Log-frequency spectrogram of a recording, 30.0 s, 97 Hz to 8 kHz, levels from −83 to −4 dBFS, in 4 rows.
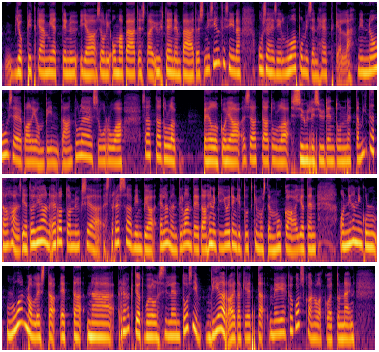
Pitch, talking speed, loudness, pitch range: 205 Hz, 130 wpm, -20 LUFS, 195-235 Hz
